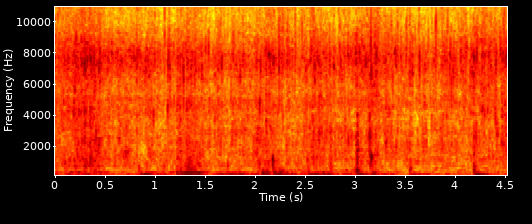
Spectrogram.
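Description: Vegetables sizzling in a hot pan as a wooden spatula stirs them, with a steady hiss and a few light clicks and scrapes of the spatula against the pan.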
